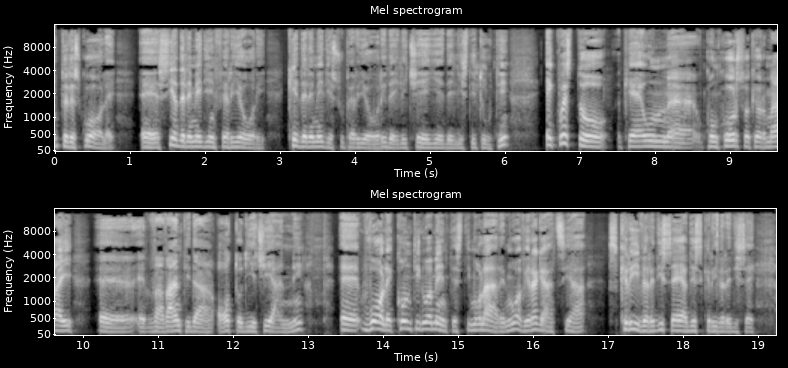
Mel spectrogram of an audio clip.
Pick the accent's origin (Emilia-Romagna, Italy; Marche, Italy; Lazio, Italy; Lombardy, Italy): Lombardy, Italy; Milan; born there; Sono nato a Milano e ho fatto anche io il liceo di Milano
